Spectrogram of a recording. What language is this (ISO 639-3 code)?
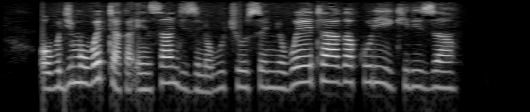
lug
